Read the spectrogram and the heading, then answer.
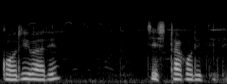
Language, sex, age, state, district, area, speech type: Odia, female, 18-30, Odisha, Balangir, urban, spontaneous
